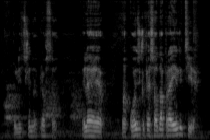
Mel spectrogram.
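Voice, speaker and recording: This man's voice sits at a medium pitch. Lively intonation runs through his speech. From Brazilian Northeast (Pernambuco interior). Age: 50s. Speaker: YouTuber. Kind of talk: casual vlog monologue.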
